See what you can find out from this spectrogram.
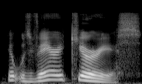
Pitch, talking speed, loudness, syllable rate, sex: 160 Hz, 170 wpm, -16 LUFS, 4.7 syllables/s, male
